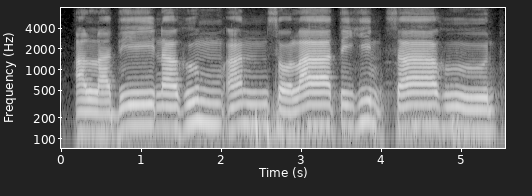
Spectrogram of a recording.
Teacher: Cara membacanya itu adalah dengan jelas di bibir dan mulut tertutup tanpa dipanjangkan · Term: idhar safawi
